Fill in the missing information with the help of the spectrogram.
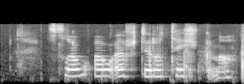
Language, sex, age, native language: Icelandic, male, 6, Icelandic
